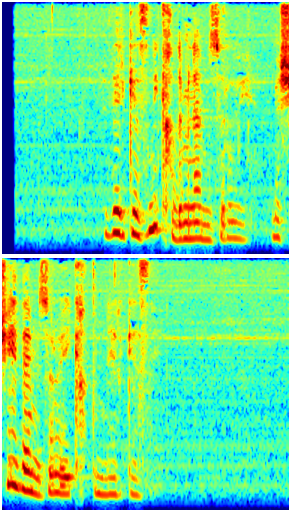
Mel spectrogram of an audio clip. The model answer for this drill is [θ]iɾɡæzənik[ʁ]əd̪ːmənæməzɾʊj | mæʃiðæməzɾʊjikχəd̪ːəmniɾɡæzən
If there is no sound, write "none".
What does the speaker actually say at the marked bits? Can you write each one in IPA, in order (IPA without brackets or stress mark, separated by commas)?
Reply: ð, χ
